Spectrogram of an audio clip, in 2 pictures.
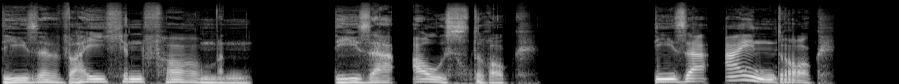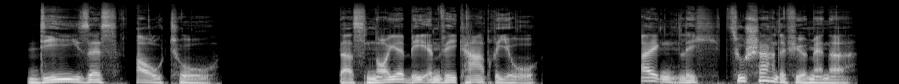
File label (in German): BMW Werbung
